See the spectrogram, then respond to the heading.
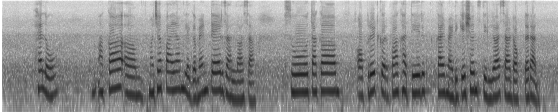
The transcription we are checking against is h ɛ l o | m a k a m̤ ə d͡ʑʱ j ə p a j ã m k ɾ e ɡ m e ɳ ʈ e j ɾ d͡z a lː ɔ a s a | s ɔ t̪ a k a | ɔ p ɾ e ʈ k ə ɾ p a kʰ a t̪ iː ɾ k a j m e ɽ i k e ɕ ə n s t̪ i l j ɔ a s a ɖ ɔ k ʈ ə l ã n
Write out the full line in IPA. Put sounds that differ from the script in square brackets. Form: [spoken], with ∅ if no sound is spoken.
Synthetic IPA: h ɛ l o | m a k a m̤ ə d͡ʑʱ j [a] p a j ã [ŋ] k [l] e ɡ m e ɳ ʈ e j ɾ d͡z a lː ɔ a s a | s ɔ t̪ a k a | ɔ p ɾ e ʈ k ə ɾ p a kʰ a t̪ iː ɾ k a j m e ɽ i k e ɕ ə n s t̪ i l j ɔ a s a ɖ ɔ k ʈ ə [ɾ] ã n

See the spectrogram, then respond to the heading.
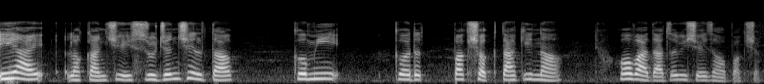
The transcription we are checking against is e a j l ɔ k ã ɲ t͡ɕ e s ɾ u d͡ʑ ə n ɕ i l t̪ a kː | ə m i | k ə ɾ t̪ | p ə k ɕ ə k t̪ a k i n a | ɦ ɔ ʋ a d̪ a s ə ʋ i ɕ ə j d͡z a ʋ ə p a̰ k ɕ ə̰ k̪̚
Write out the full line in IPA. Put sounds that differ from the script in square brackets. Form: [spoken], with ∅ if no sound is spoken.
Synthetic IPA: e a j l ɔ k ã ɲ t͡ɕ [i] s ɾ u d͡ʑ ə n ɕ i l t̪ a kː | ə m i | k ə ɾ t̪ | p [a] k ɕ ə k t̪ a k i n a | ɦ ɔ ʋ a d̪ a [t͡s] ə ʋ i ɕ ə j d͡z a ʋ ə p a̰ k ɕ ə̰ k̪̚

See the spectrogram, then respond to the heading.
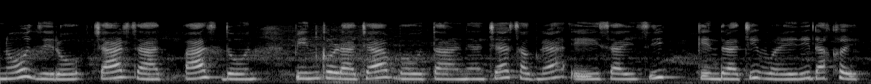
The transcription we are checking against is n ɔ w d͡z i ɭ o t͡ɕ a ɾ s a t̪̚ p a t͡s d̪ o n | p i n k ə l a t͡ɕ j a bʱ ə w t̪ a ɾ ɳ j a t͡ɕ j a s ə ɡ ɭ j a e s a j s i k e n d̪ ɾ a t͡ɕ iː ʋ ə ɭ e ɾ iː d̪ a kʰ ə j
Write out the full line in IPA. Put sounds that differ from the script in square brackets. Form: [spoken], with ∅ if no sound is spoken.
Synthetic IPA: n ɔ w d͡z i [ɾ] o t͡ɕ a ɾ s a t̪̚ p a t͡s d̪ o n | p i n k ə [ɽ] a t͡ɕ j a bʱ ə w t̪ a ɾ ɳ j a t͡ɕ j a s ə ɡ ɭ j a e s a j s i k e n d̪ ɾ a t͡ɕ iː ʋ ə ɭ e ɾ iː d̪ a kʰ ə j

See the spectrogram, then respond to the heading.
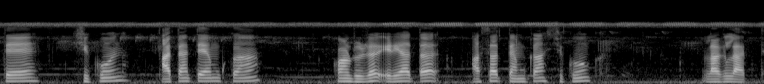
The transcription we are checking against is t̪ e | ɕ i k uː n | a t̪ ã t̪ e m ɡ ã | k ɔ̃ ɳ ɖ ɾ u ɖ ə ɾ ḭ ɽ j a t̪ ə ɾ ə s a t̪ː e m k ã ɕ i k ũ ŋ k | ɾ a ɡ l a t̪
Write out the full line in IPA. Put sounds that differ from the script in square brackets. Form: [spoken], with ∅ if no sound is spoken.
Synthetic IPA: t̪ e | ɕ i k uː n | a t̪ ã t̪ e m [k] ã | k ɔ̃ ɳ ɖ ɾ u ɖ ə ɾ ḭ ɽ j a t̪ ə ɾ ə s a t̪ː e m k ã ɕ i k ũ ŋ k | [l] a ɡ l a t̪

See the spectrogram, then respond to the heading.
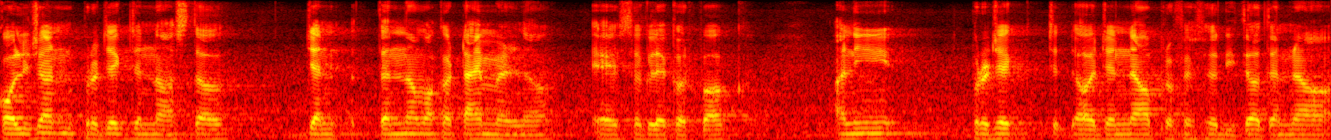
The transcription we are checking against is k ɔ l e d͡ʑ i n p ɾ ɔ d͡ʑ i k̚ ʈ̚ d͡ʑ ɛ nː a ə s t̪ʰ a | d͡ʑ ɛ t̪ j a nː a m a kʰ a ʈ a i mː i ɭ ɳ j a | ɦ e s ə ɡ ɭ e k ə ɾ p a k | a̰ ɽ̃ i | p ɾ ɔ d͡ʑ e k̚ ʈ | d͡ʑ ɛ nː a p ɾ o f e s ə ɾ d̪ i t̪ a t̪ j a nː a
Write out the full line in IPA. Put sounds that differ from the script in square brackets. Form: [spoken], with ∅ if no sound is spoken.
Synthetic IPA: k ɔ l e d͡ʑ [a] n p ɾ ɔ d͡ʑ [e] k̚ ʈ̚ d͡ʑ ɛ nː a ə s [t̪] a | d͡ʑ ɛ t̪ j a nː a m a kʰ a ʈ a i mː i ɭ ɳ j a | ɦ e s ə ɡ ɭ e k ə ɾ p a k | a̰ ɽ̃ i | p ɾ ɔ d͡ʑ e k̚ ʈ | d͡ʑ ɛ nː a p ɾ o f e s ə ɾ d̪ i t̪ a t̪ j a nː a

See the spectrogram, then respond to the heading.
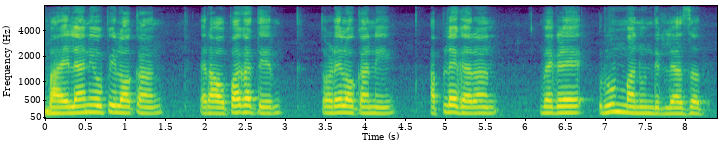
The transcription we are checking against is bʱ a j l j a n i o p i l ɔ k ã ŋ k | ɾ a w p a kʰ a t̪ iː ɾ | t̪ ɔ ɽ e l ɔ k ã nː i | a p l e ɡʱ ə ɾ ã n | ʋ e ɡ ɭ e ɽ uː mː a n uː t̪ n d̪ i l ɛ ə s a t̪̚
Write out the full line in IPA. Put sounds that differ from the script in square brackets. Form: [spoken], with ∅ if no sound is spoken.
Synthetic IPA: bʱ a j l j a n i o p i l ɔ k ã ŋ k | ɾ a w p a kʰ a t̪ iː ɾ | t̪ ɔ ɽ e l ɔ k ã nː i | a p l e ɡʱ ə ɾ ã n | ʋ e ɡ ɭ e [ɾ] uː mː a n uː [∅] n d̪ i l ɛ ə s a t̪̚

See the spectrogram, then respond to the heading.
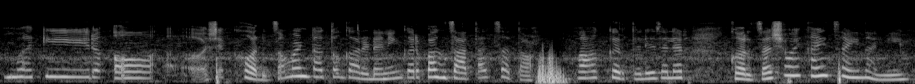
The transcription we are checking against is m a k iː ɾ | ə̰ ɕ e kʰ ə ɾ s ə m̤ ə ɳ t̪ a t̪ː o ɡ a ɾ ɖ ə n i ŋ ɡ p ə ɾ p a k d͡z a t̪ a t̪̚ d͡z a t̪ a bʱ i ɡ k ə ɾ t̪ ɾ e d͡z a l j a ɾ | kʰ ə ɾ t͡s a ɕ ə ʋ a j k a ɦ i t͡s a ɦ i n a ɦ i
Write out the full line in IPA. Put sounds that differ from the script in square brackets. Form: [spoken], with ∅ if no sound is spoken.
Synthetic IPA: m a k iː ɾ | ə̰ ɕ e kʰ ə ɾ [t͡s] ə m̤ ə ɳ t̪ a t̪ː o ɡ a ɾ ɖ ə n i ŋ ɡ [k] ə ɾ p a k d͡z a t̪ a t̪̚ d͡z a t̪ a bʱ [a] ɡ k ə ɾ t̪ [l] e d͡z a l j a ɾ | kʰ ə ɾ t͡s a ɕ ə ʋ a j k a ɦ i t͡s a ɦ i n a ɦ i

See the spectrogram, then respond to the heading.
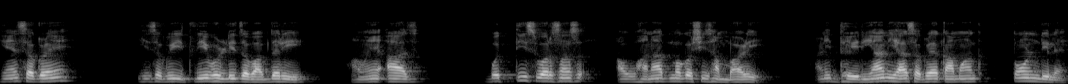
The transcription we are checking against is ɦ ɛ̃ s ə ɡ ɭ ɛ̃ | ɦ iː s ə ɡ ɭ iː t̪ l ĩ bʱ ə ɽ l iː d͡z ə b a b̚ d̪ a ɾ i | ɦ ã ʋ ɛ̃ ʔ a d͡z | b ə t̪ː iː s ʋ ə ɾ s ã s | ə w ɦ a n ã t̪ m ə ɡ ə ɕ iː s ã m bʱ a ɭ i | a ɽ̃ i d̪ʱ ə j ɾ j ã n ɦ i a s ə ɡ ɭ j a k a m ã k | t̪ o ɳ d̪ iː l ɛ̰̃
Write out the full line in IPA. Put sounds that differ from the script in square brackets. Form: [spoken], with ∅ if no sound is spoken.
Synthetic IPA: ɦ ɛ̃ s ə ɡ ɭ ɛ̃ | ɦ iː s ə ɡ ɭ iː t̪ l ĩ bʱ ə ɽ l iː d͡z ə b a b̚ d̪ a ɾ i | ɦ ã ʋ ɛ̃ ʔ a d͡z | b ə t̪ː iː s ʋ ə ɾ s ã s | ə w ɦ a n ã t̪ m ə ɡ ə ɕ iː s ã m bʱ a ɭ i | a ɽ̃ i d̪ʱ ə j ɾ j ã n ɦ [j] a s ə ɡ ɭ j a k a m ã k | t̪ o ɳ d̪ [i] l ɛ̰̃

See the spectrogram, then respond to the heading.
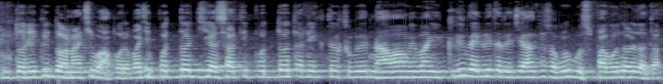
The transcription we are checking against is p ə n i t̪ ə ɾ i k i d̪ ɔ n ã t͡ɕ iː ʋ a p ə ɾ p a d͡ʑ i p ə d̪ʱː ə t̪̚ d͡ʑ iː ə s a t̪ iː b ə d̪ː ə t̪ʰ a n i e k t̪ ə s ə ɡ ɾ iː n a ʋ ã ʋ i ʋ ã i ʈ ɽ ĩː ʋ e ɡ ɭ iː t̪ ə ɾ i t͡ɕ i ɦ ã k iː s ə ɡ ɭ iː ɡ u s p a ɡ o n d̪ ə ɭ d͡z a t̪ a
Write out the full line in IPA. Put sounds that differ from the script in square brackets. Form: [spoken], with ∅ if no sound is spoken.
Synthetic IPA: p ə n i t̪ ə ɾ i k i d̪ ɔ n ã t͡ɕ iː ʋ a p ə ɾ p a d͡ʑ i p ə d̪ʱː ə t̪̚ d͡ʑ iː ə s a t̪ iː [p] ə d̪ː ə [t̪] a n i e k t̪ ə s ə ɡ [ɭ] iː n a ʋ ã ʋ i ʋ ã i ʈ [l] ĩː ʋ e ɡ ɭ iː t̪ ə ɾ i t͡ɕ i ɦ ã k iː s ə ɡ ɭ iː ɡ u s p a ɡ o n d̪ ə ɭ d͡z a t̪ a

